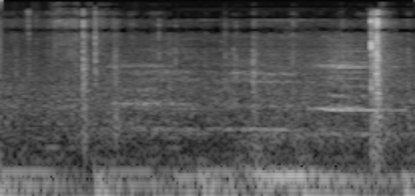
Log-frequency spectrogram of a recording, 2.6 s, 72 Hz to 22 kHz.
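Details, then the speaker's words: 2016 Toyota RAV4 door lock actuator after replacement with an aftermarket 10mm flat-shaft motor: two crisp clunks about two seconds apart as it locks and unlocks cleanly, working properly. "Lock, unlock. It's working."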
